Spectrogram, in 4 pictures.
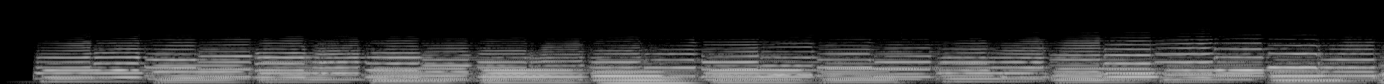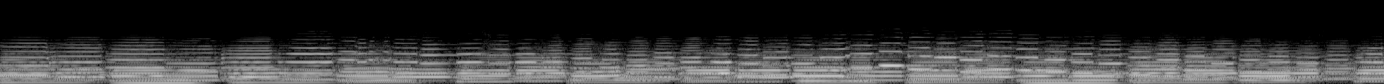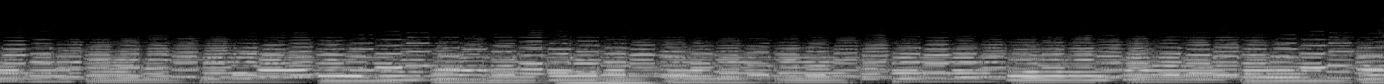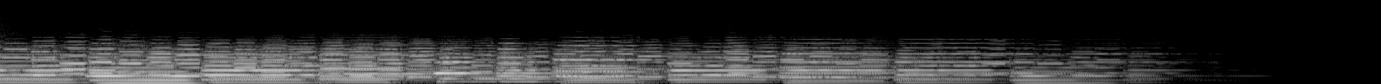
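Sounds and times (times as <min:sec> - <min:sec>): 
brass quintet playing a canon: 0:00.4 - 0:53.6.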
